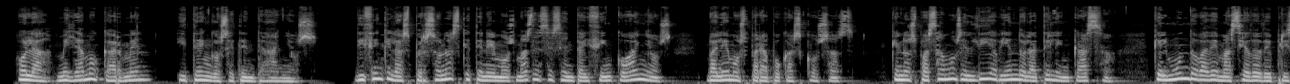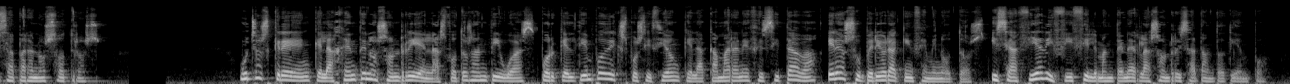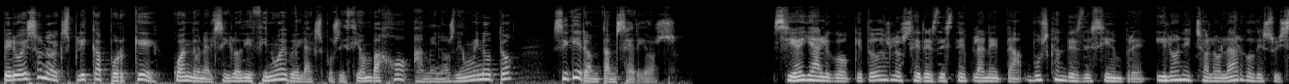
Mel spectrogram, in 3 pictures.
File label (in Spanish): corporativo castellano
